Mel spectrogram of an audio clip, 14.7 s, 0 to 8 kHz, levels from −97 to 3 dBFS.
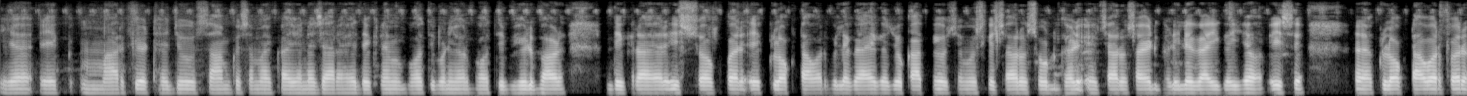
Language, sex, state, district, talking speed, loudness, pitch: Hindi, male, Uttar Pradesh, Etah, 195 wpm, -17 LUFS, 115 Hz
